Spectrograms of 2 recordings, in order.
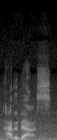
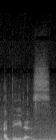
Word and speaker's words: Adidas: I have an American friend that I discuss this with, Adidas, and it's Adidas. There's a slight variation on how you pronounce the word Adidas, Adidas.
